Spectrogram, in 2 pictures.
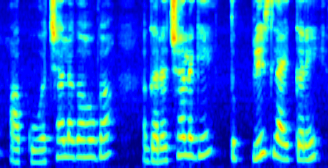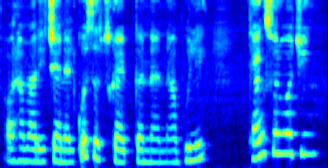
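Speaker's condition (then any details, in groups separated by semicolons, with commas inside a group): No condition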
